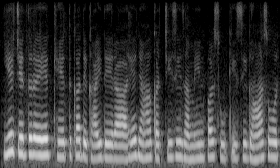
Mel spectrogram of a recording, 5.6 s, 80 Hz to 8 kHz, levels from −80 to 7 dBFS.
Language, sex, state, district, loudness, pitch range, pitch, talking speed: Hindi, female, Madhya Pradesh, Bhopal, -15 LUFS, 200-235 Hz, 215 Hz, 190 wpm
